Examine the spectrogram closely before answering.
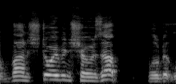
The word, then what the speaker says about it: von Steuben: find him number 29 baron von storben i believe it's pronounced now von storman shows up a little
